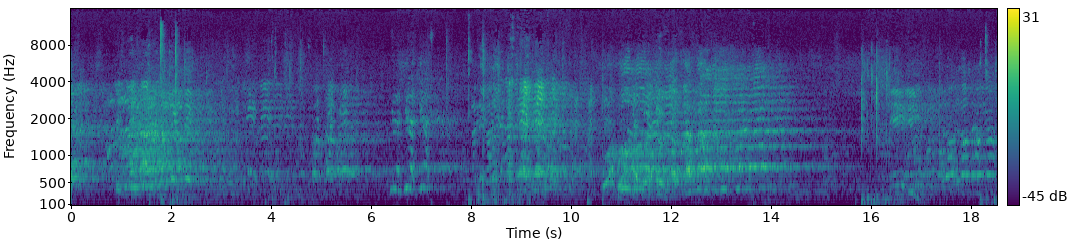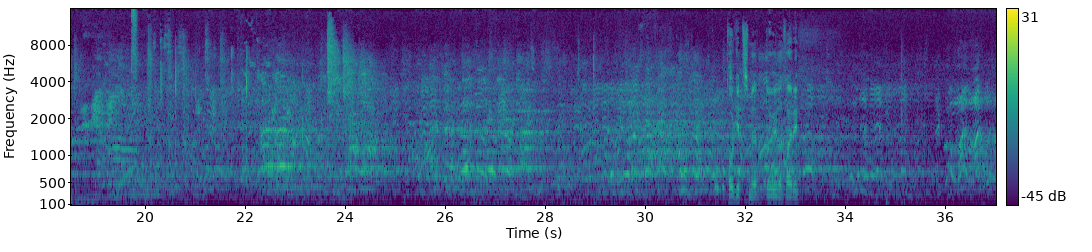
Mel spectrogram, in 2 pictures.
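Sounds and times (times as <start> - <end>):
players shouting in echoing hall: 0.0 - 15.7, 16.4 - 37.0.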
